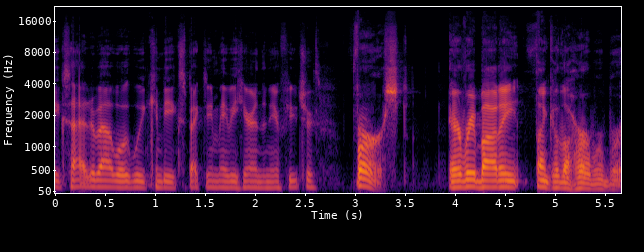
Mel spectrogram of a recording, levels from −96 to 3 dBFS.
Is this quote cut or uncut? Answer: cut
